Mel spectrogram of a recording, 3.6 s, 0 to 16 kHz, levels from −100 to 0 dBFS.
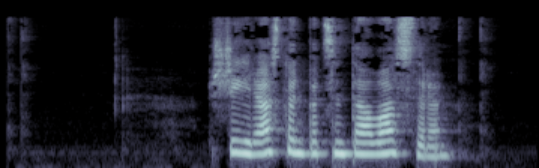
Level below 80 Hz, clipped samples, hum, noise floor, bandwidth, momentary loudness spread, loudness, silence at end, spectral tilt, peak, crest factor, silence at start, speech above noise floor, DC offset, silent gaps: -72 dBFS; under 0.1%; none; -79 dBFS; 11.5 kHz; 12 LU; -25 LUFS; 0.6 s; -3 dB/octave; -8 dBFS; 20 dB; 1.4 s; 54 dB; under 0.1%; none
